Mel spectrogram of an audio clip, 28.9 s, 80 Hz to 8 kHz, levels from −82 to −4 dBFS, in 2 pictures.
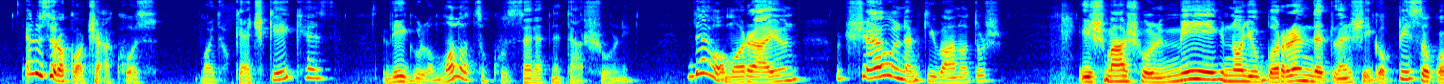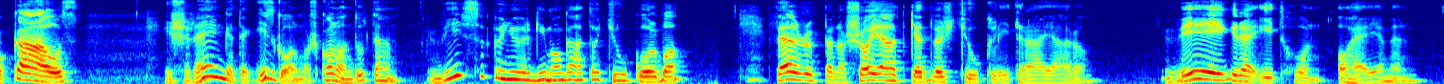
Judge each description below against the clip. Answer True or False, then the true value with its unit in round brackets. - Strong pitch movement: True (6.7 semitones)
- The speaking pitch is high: True (210 Hz)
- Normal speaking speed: False (100 wpm)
